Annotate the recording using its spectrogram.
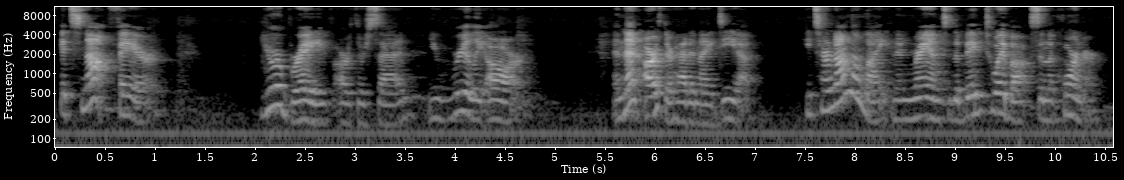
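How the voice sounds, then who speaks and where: A woman's voice: lowish voice, fairly bright tone. A woman teacher reading a children's story aloud. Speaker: second grade teacher. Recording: echoey, distant mic, faint noise.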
